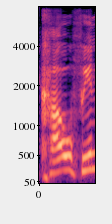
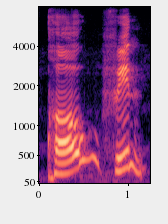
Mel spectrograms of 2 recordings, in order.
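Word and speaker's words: خَوْفٍ: এরপরে খ ওয়াও জবর খও, ফা দুই জের ফিন, খও ফিন। হ্যাঁ, খাও ফিন পড়বেন না, ঠিক আছে? কিভাবে পড়ব? খও ফিন।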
